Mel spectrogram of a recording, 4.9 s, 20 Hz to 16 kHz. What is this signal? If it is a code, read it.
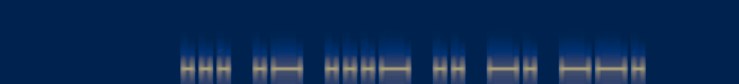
Morse code, heard as a keyed tone, about 20 wpm, 700 Hz. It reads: SAVING
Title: Build A Word - 3 Letters At A Time - 6-Letter Words - 20wpm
